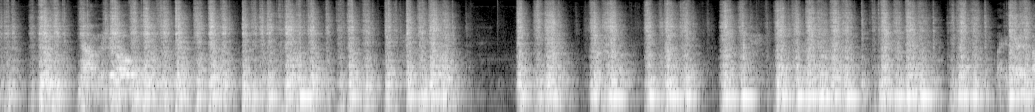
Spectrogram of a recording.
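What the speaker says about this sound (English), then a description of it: "you want to be careful with the jab saw, especially with the panel sitting like this" A jab saw rasps through a drywall ceiling panel in loud, rapid back-and-forth strokes that pause briefly midway, with a few words spoken near the start.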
